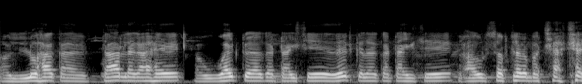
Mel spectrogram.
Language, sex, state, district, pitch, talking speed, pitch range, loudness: Hindi, male, Chhattisgarh, Sarguja, 165 Hz, 205 wpm, 155-170 Hz, -16 LUFS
